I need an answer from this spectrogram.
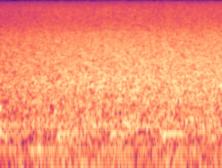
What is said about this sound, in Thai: ก็มีน้ำตกนะคะ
